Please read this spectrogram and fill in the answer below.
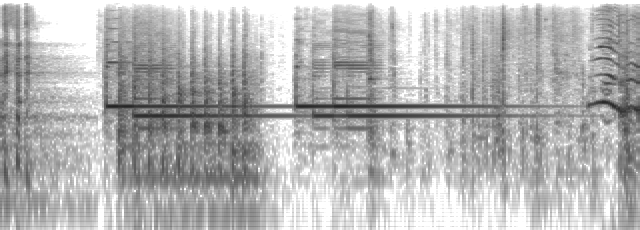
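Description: Two-tone doorbell chime rung twice: a high-then-low ding-dong about a second in, and again about two seconds later, each note ringing on and fading slowly.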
